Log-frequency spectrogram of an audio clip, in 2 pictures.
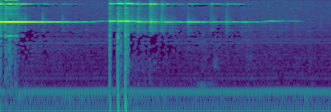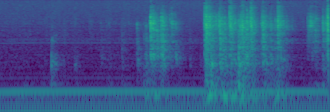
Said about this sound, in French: Vincent sonne à la porte de droite.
